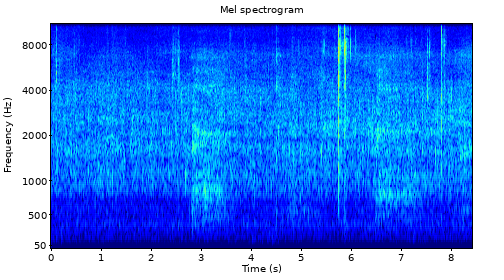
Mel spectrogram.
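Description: Handling noise from a phone rubbing against a shirt sleeve and bare arm: a steady rustling hiss with a few sharp clicks, the loudest a quick double click about six seconds in.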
